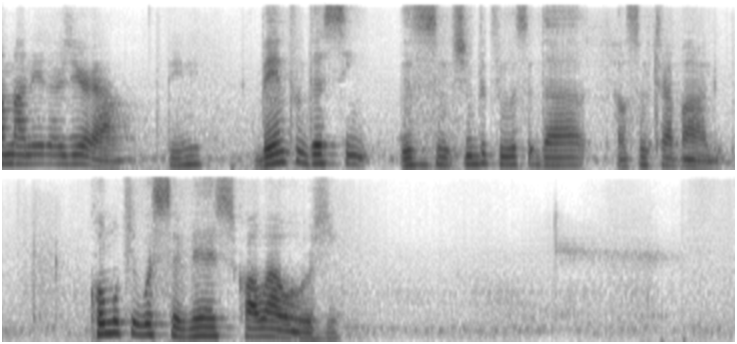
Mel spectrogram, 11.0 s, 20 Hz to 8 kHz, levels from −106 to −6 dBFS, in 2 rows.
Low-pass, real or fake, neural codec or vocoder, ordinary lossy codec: 7.2 kHz; fake; codec, 16 kHz, 0.5 kbps, X-Codec, HuBERT features, trained on balanced general audio; MP3, 48 kbps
